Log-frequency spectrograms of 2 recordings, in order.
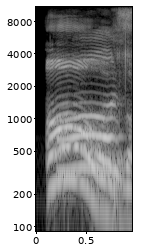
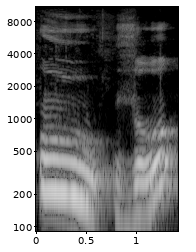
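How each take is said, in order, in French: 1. Le premier mot se prononce avec la voyelle 'o'. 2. Le premier mot se prononce avec la voyelle 'oo'. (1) "on remet ozo" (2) "on ne va pas dire ou zo"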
